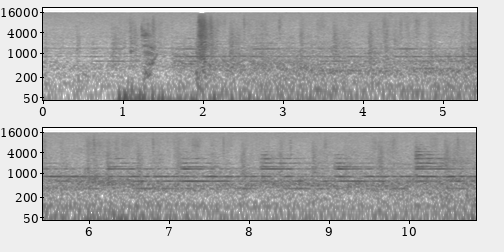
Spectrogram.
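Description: Wind blows strongly outdoors in a snowstorm.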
